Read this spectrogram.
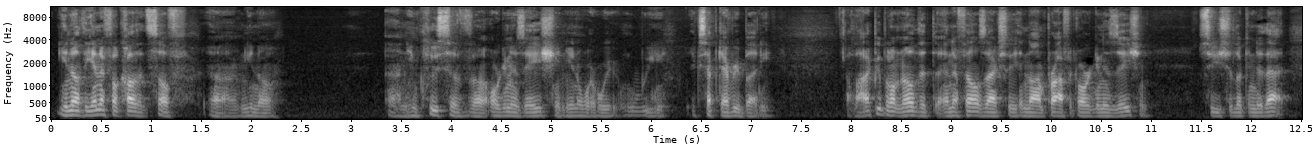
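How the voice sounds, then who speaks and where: A man's voice: fairly low pitch, steady tone, quick pace, creaky, warm tone. A man from Peru hosting a podcast, talking in a loose, rambling monologue that keeps repeating phrases. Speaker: podcast host. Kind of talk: casual monologue.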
